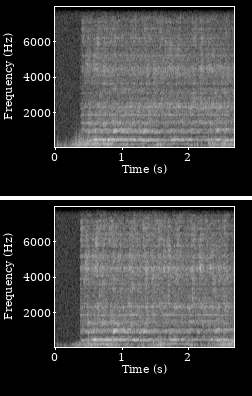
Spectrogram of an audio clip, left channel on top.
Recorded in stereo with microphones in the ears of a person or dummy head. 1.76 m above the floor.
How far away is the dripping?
About 7.5 m.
